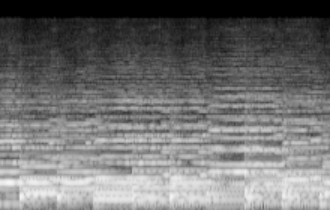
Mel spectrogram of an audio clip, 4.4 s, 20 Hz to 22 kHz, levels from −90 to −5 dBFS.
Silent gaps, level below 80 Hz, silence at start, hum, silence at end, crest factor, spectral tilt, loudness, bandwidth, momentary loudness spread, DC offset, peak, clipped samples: none; -44 dBFS; 0 s; none; 0 s; 12 dB; -7 dB/octave; -13 LUFS; 11 kHz; 2 LU; under 0.1%; -2 dBFS; under 0.1%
